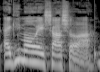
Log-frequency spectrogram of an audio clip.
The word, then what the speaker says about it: Ekgmowechashala: Uh, but I have been taught that it is pronounced Ekgmowechashala, which is a Native American Sioux word.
